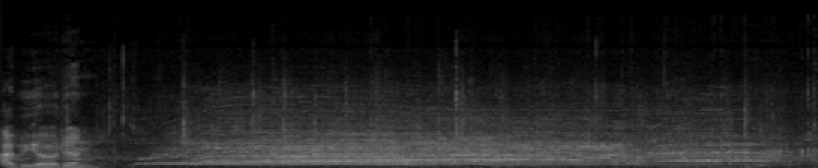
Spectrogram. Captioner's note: audience cheers and applause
